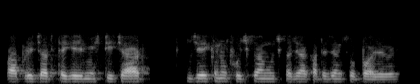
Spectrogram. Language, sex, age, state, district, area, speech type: Bengali, male, 18-30, West Bengal, Purulia, rural, conversation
